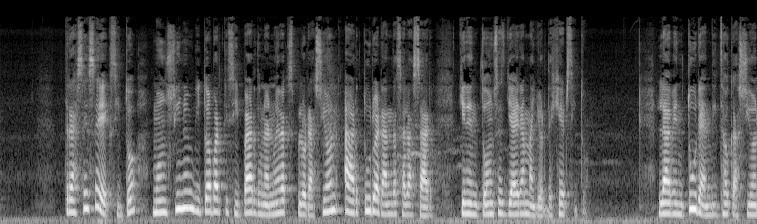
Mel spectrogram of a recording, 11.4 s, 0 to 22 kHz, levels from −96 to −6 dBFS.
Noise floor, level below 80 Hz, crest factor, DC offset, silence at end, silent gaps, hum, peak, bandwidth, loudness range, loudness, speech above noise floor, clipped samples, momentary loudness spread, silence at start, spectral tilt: -45 dBFS; -44 dBFS; 18 dB; under 0.1%; 0 s; none; none; -2 dBFS; 16 kHz; 4 LU; -20 LUFS; 26 dB; under 0.1%; 8 LU; 0 s; -5.5 dB/octave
